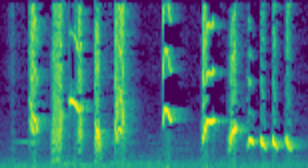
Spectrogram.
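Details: Greater green leafbird lure song for untrained caged birds: loud harsh chips and high whistles delivered in quick irregular bursts, closing with four rapid lower whistled notes.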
